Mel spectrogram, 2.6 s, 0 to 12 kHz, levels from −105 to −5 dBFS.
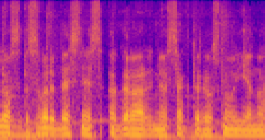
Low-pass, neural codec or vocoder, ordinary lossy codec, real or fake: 10.8 kHz; none; Opus, 16 kbps; real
